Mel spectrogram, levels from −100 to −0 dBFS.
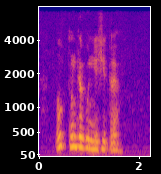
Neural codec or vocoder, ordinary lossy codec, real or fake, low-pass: codec, 16 kHz, 6 kbps, DAC; AAC, 48 kbps; fake; 7.2 kHz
